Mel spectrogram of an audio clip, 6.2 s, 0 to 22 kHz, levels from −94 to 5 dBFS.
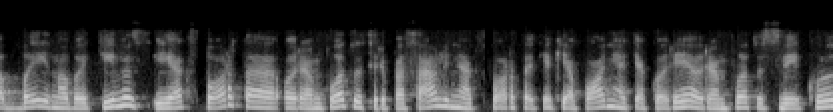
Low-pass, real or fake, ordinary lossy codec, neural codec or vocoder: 7.2 kHz; real; Opus, 24 kbps; none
